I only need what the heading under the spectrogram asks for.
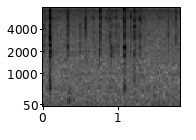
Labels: {"label": "ambient", "recorder": "HydroMoth"}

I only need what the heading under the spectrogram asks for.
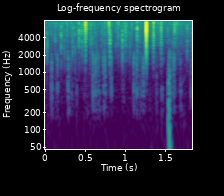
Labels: {"label": "biophony, sea urchins (Echinidae)", "recorder": "SoundTrap 600 or HydroMoth"}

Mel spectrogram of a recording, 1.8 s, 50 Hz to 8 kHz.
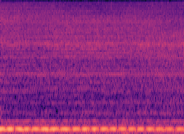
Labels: {"label": "anthrophony, boat engine", "recorder": "SoundTrap 500"}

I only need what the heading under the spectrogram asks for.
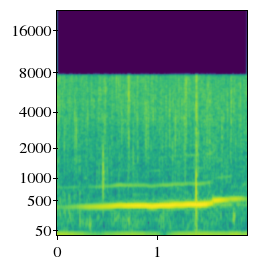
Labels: {"label": "biophony", "recorder": "SoundTrap 300"}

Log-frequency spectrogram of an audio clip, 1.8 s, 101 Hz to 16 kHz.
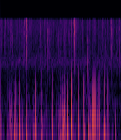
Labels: {"label": "biophony", "recorder": "SoundTrap 300"}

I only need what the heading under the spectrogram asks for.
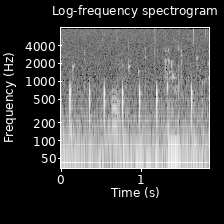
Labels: {"label": "biophony, knock croak", "recorder": "SoundTrap 300"}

